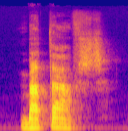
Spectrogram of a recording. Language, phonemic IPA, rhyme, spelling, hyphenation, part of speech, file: Dutch, /baːˈtaːfs/, -aːfs, Bataafs, Ba‧taafs, adjective, Nl-Bataafs.ogg
- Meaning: 1. Batavian (relating to the tribe of the Batavi) 2. Batavian (relating to the Batavian Republic) 3. Dutch (relating to the Netherlands)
